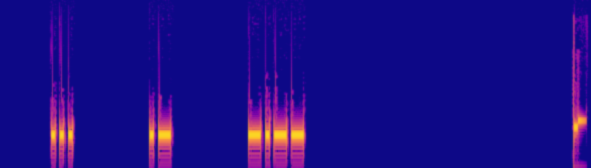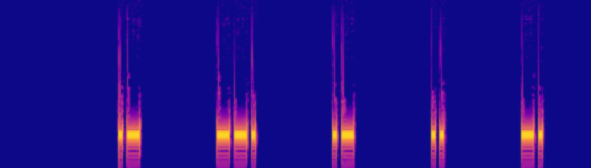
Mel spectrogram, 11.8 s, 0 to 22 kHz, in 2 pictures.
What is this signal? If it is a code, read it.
Morse code, heard as a keyed tone, about 27 wpm, spaced as for 10 wpm, 700 Hz. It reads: SAY AGAIN
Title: 6x Character Spacing - Top 200 Words - 28wpm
